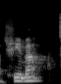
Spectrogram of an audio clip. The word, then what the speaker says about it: Cima: I will call this the C show because maybe a cheesy reference to cannabis, because C3 Industries and Chima is spelled with a C, which I learned, C-I-M-A, yeah. Chima. So very interesting, articulate men.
